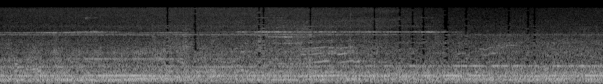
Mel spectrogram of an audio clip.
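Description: Gornergrat Railway electric rack-railway train passing close by and pulling away, running with a steady rumble over the track and several thin, steady squealing tones from its wheels and running gear.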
